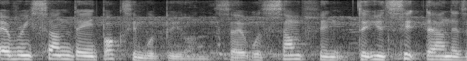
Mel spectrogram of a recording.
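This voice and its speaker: Over noticeable background noise, a woman with a London accent talks at a fairly quick pace with lively intonation. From London, Peckham. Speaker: former boxer. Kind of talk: documentary interview.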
